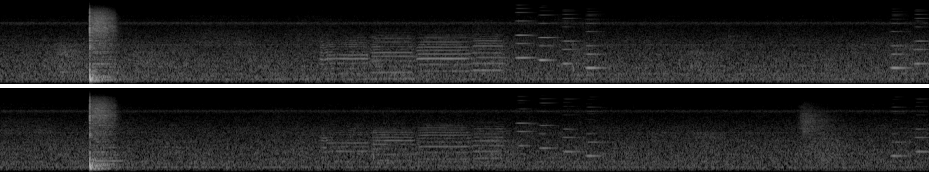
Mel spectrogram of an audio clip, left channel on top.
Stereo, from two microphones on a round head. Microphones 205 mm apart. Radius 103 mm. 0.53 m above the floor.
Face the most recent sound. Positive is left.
turn(degrees=45)  # may be behind; listen again after turning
